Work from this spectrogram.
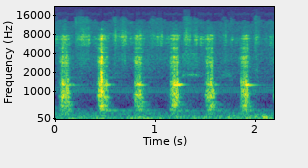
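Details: Marine generator on a sailboat, under test: dry rasping scrape repeating about three times a second over a low drone; owner suspects bad coolant water pump and ordered a new pump and gaskets.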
